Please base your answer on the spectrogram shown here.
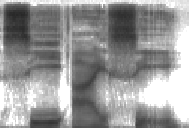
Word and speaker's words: CIC: First off, you'll see the acronym CIC, but it's usually pronounced CIC or colloquially just uh kick kick, right?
